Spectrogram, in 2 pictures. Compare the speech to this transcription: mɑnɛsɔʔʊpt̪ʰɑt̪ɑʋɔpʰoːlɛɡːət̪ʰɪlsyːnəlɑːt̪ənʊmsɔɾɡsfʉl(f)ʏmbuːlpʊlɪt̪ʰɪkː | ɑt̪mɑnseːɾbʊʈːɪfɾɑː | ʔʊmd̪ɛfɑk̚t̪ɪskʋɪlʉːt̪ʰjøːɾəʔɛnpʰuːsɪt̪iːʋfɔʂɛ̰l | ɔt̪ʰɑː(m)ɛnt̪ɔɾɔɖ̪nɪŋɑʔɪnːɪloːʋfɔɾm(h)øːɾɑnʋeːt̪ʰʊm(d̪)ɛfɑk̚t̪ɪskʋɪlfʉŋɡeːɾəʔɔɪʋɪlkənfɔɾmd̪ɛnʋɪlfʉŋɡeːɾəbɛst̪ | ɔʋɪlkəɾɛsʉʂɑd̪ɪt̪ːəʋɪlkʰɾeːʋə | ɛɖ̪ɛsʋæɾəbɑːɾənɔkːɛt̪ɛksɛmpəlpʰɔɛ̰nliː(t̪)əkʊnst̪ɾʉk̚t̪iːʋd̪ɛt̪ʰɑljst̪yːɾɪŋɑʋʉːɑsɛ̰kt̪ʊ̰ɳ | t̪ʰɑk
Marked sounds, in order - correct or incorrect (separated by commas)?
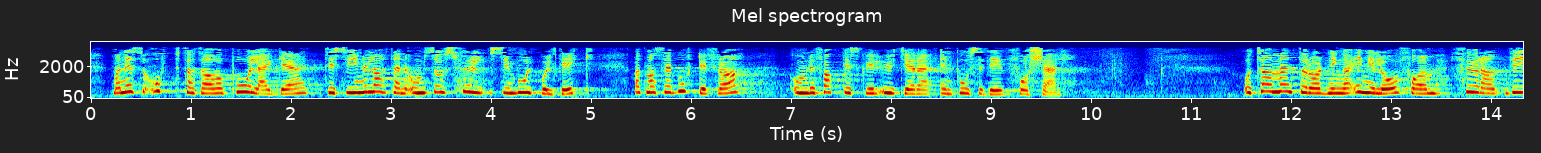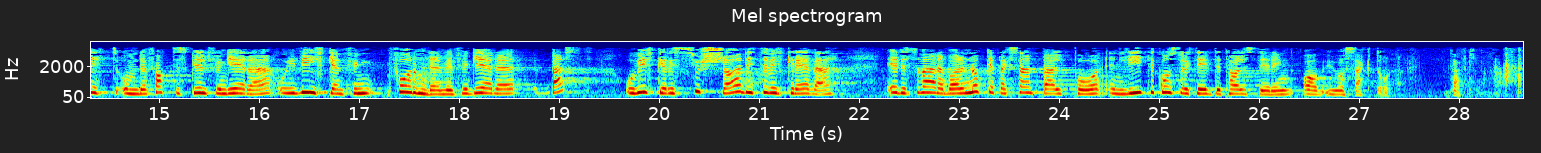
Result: incorrect, correct, incorrect, correct, correct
